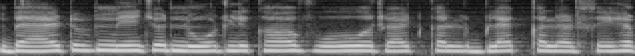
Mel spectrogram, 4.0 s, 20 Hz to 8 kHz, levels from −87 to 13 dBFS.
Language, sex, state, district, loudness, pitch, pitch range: Hindi, female, Chhattisgarh, Kabirdham, -11 LUFS, 220 Hz, 215-230 Hz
